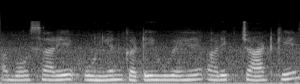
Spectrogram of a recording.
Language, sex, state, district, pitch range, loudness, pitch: Hindi, female, Uttar Pradesh, Hamirpur, 205-215 Hz, -13 LUFS, 210 Hz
